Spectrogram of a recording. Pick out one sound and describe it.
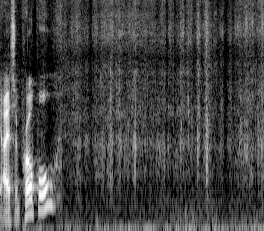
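A cloth rubs and wipes against a hard surface.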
